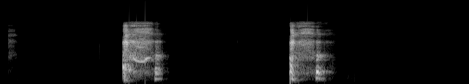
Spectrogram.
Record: {
  "three_cough_length": "4.7 s",
  "three_cough_amplitude": 30424,
  "three_cough_signal_mean_std_ratio": 0.27,
  "survey_phase": "beta (2021-08-13 to 2022-03-07)",
  "age": "65+",
  "gender": "Female",
  "wearing_mask": "No",
  "symptom_cough_any": true,
  "symptom_shortness_of_breath": true,
  "symptom_fatigue": true,
  "symptom_change_to_sense_of_smell_or_taste": true,
  "symptom_loss_of_taste": true,
  "symptom_onset": "9 days",
  "smoker_status": "Never smoked",
  "respiratory_condition_asthma": false,
  "respiratory_condition_other": false,
  "recruitment_source": "Test and Trace",
  "submission_delay": "8 days",
  "covid_test_result": "Positive",
  "covid_test_method": "RT-qPCR",
  "covid_ct_value": 15.4,
  "covid_ct_gene": "ORF1ab gene",
  "covid_ct_mean": 15.6,
  "covid_viral_load": "7600000 copies/ml",
  "covid_viral_load_category": "High viral load (>1M copies/ml)"
}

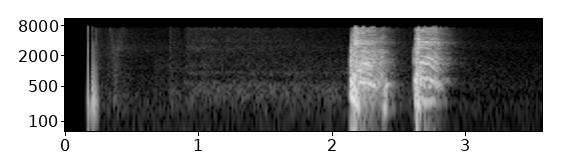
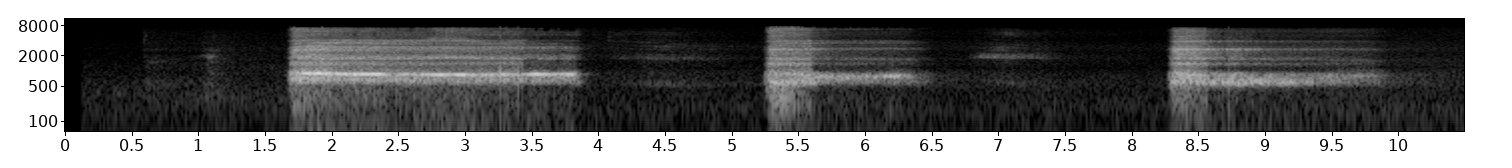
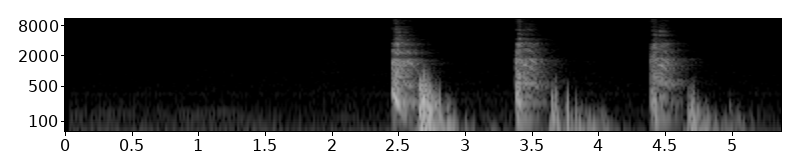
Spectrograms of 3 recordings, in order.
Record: {
  "cough_length": "3.6 s",
  "cough_amplitude": 32766,
  "cough_signal_mean_std_ratio": 0.29,
  "exhalation_length": "10.5 s",
  "exhalation_amplitude": 12692,
  "exhalation_signal_mean_std_ratio": 0.5,
  "three_cough_length": "5.4 s",
  "three_cough_amplitude": 4540,
  "three_cough_signal_mean_std_ratio": 0.33,
  "survey_phase": "beta (2021-08-13 to 2022-03-07)",
  "age": "18-44",
  "gender": "Male",
  "wearing_mask": "No",
  "symptom_none": true,
  "smoker_status": "Never smoked",
  "respiratory_condition_asthma": false,
  "respiratory_condition_other": false,
  "recruitment_source": "REACT",
  "submission_delay": "0 days",
  "covid_test_result": "Negative",
  "covid_test_method": "RT-qPCR"
}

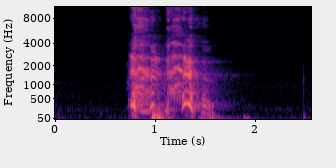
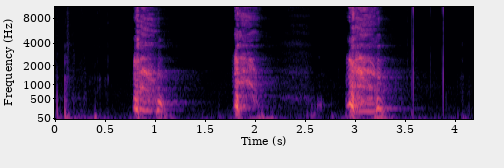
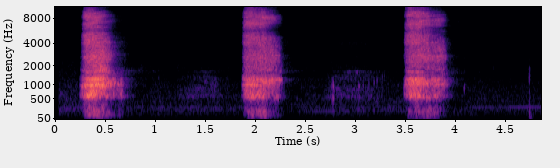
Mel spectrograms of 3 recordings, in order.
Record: {
  "cough_length": "2.6 s",
  "cough_amplitude": 9826,
  "cough_signal_mean_std_ratio": 0.42,
  "three_cough_length": "4.2 s",
  "three_cough_amplitude": 9921,
  "three_cough_signal_mean_std_ratio": 0.36,
  "exhalation_length": "4.9 s",
  "exhalation_amplitude": 12228,
  "exhalation_signal_mean_std_ratio": 0.35,
  "survey_phase": "alpha (2021-03-01 to 2021-08-12)",
  "age": "45-64",
  "gender": "Male",
  "wearing_mask": "No",
  "symptom_cough_any": true,
  "symptom_new_continuous_cough": true,
  "symptom_fatigue": true,
  "symptom_fever_high_temperature": true,
  "symptom_headache": true,
  "symptom_change_to_sense_of_smell_or_taste": true,
  "symptom_onset": "4 days",
  "smoker_status": "Never smoked",
  "respiratory_condition_asthma": false,
  "respiratory_condition_other": false,
  "recruitment_source": "Test and Trace",
  "submission_delay": "2 days",
  "covid_test_result": "Positive",
  "covid_test_method": "RT-qPCR",
  "covid_ct_value": 29.7,
  "covid_ct_gene": "ORF1ab gene"
}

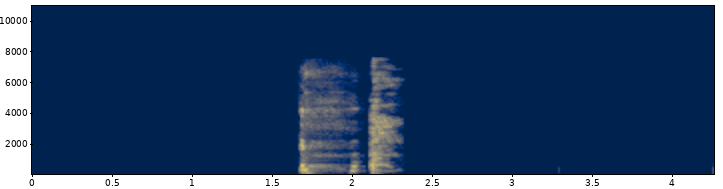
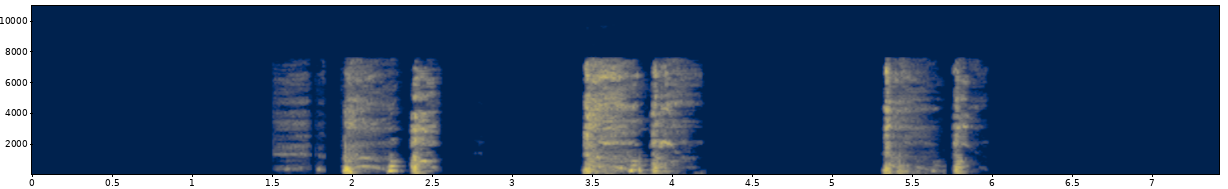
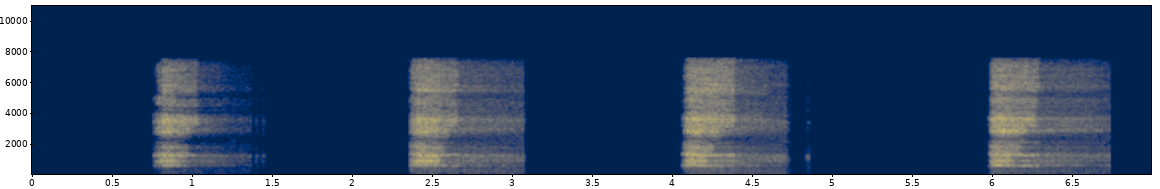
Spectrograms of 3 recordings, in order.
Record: {
  "cough_length": "4.3 s",
  "cough_amplitude": 16624,
  "cough_signal_mean_std_ratio": 0.16,
  "three_cough_length": "7.4 s",
  "three_cough_amplitude": 23196,
  "three_cough_signal_mean_std_ratio": 0.25,
  "exhalation_length": "7.0 s",
  "exhalation_amplitude": 6487,
  "exhalation_signal_mean_std_ratio": 0.33,
  "survey_phase": "alpha (2021-03-01 to 2021-08-12)",
  "age": "18-44",
  "gender": "Male",
  "wearing_mask": "No",
  "symptom_none": true,
  "smoker_status": "Never smoked",
  "respiratory_condition_asthma": false,
  "respiratory_condition_other": false,
  "recruitment_source": "REACT",
  "submission_delay": "1 day",
  "covid_test_result": "Negative",
  "covid_test_method": "RT-qPCR"
}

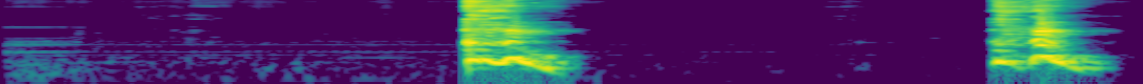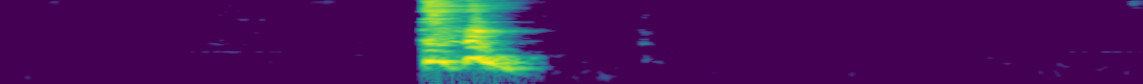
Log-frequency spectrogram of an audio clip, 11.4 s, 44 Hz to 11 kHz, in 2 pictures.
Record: {
  "three_cough_length": "11.4 s",
  "three_cough_amplitude": 32768,
  "three_cough_signal_mean_std_ratio": 0.28,
  "survey_phase": "beta (2021-08-13 to 2022-03-07)",
  "age": "65+",
  "gender": "Male",
  "wearing_mask": "No",
  "symptom_none": true,
  "smoker_status": "Ex-smoker",
  "respiratory_condition_asthma": true,
  "respiratory_condition_other": false,
  "recruitment_source": "REACT",
  "submission_delay": "1 day",
  "covid_test_result": "Negative",
  "covid_test_method": "RT-qPCR",
  "influenza_a_test_result": "Negative",
  "influenza_b_test_result": "Negative"
}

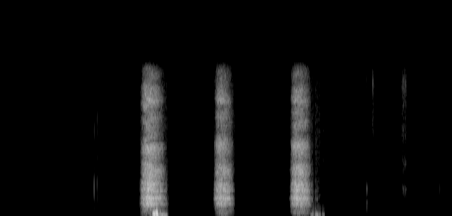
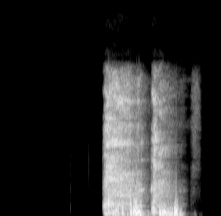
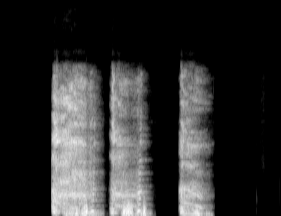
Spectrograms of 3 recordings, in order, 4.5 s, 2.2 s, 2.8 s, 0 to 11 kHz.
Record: {
  "exhalation_length": "4.5 s",
  "exhalation_amplitude": 5469,
  "exhalation_signal_mean_std_ratio": 0.24,
  "cough_length": "2.2 s",
  "cough_amplitude": 29803,
  "cough_signal_mean_std_ratio": 0.47,
  "three_cough_length": "2.8 s",
  "three_cough_amplitude": 29694,
  "three_cough_signal_mean_std_ratio": 0.51,
  "survey_phase": "alpha (2021-03-01 to 2021-08-12)",
  "age": "18-44",
  "gender": "Male",
  "wearing_mask": "No",
  "symptom_none": true,
  "symptom_onset": "12 days",
  "smoker_status": "Never smoked",
  "respiratory_condition_asthma": false,
  "respiratory_condition_other": false,
  "recruitment_source": "REACT",
  "submission_delay": "2 days",
  "covid_test_result": "Negative",
  "covid_test_method": "RT-qPCR"
}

